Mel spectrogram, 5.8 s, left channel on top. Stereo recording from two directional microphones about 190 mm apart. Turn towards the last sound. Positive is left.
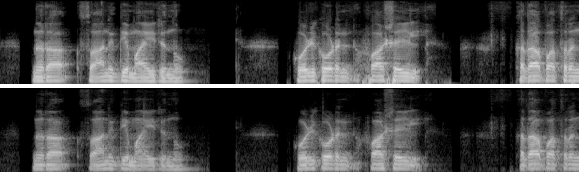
turn(degrees=30)  # may be behind; listen again after turning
